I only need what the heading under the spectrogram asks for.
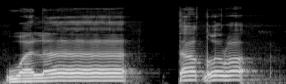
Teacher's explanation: hukum bacaannya adalah qalqalah sughra. Cara membacanya huruf qafnya agak sedikit dipantulkan. Wala taqra, hukum bacaannya adalah tafkhim.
